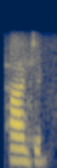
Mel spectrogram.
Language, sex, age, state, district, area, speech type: Nepali, female, 30-45, West Bengal, Jalpaiguri, urban, conversation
